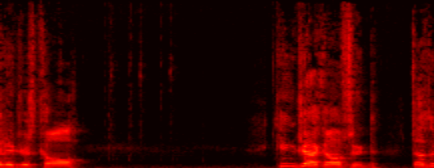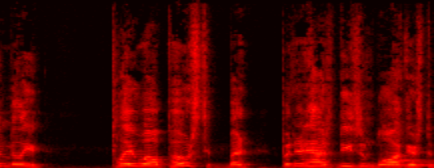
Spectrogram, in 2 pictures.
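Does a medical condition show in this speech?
Yes: cerebral palsy; voice tone sometimes odd.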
